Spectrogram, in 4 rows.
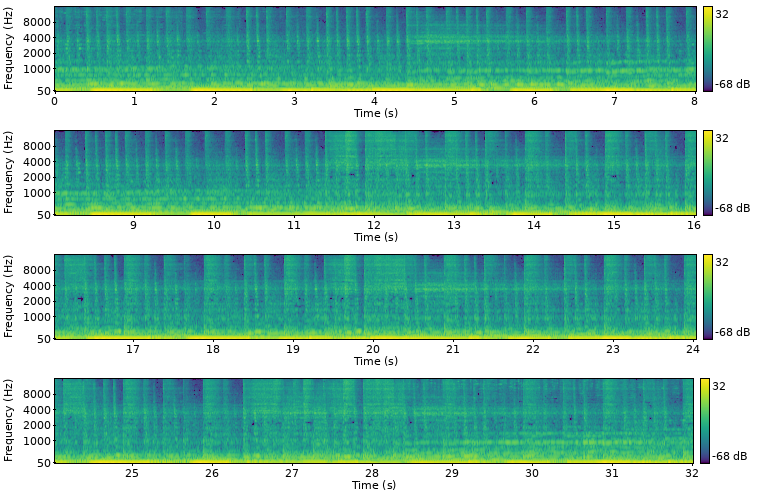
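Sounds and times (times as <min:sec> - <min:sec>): deep bass notes pulsing: 0:00.0 - 0:32.0
music through car subwoofer: 0:00.0 - 0:32.0.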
